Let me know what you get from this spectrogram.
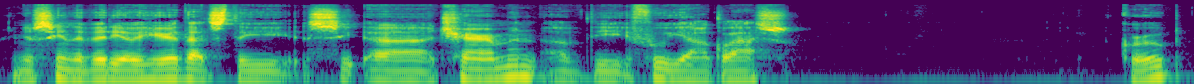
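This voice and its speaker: A man giving an opinionated video commentary, speaking in a measured, deliberate and persuasive way. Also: deep voice, flat delivery, a bit bright.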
